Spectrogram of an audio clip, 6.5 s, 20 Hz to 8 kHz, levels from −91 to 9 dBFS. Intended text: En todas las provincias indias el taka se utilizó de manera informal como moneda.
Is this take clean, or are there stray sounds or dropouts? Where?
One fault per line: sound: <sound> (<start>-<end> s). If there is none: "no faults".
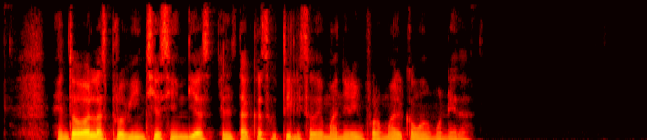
no faults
